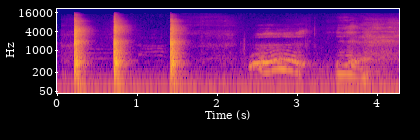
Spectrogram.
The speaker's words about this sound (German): Wer klopft?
